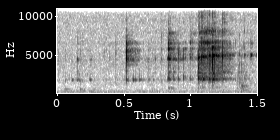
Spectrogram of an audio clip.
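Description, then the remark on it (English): Ice cubes clink and tinkle against a glass mason jar of ice water in a few bright, ringing bursts while someone takes a quiet sip, with no talking. “I have my little mason jar with ice water. I'm gonna take a sip.”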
